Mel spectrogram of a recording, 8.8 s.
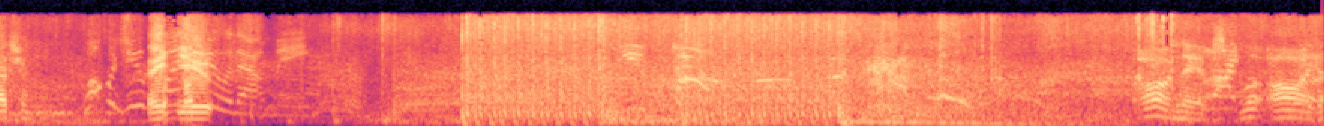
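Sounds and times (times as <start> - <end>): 
speech: 0.0 - 2.0, 7.6 - 8.8
rapid automatic gunfire in a video game with an insta-kill power-up: 3.1 - 6.0.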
